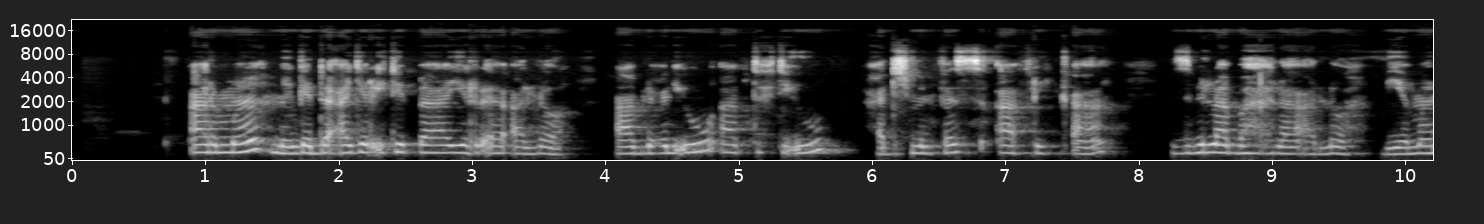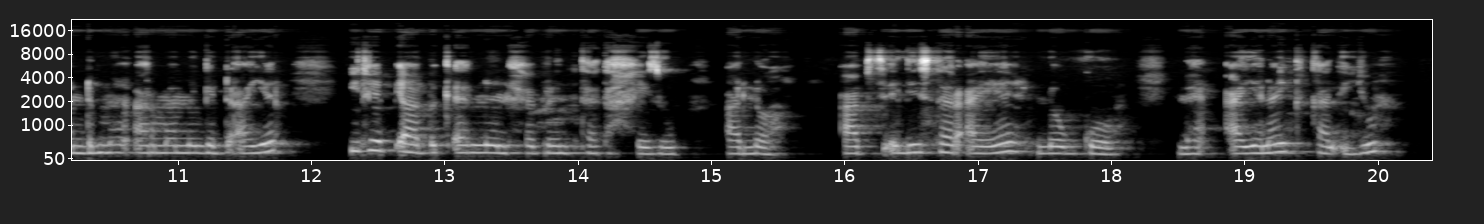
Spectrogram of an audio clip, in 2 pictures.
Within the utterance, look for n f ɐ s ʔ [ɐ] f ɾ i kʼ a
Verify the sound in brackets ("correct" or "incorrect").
incorrect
